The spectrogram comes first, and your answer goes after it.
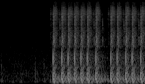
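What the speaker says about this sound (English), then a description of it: "As you can see, it plays the shooting sound." Gunfire from a third-person military shooter built in Unity, heard as two loud bursts of rapid automatic shots with no talking, following a brief quiet moment at the start.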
